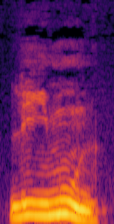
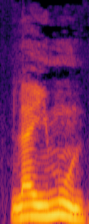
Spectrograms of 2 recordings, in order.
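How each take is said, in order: First: لیمون said "lee-MOON"; long "ee" in the first syllable of لیمون; LIMUN variant. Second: لیمون said "lay-MOON"; LAYMUN variant. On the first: (تلفظ «لیمون» با «ی» کشیده) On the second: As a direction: open "ay" glide in the first syllable of لیمون. (تلفظ «لیمون» به شکل «لَیمون») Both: Shown as a demonstration.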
